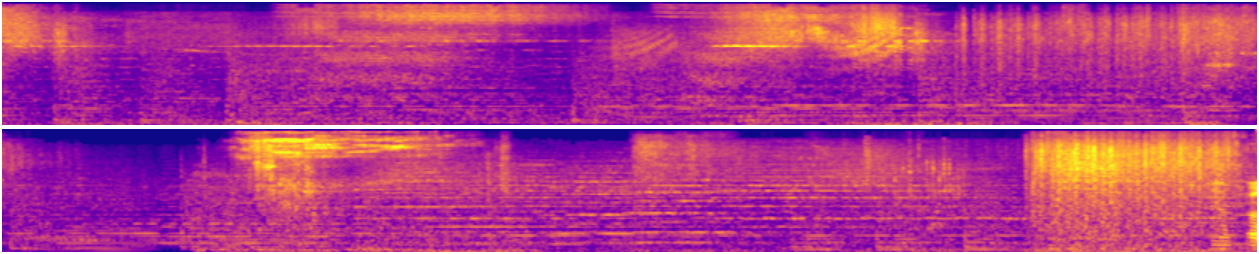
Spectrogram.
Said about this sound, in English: a couple of siege tank shots going off onto the Stalkers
